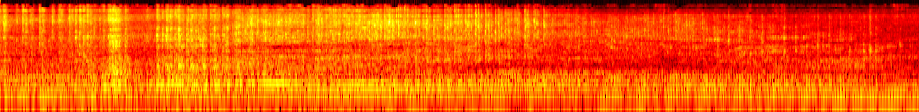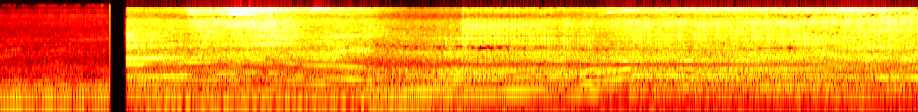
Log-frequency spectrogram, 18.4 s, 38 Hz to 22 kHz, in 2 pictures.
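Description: Cars idling in the drag-strip staging lanes with a steady V8 drone. After a sudden cut about ten seconds in, the LSX V8 in a Ford Ranger revs up and down again and again for its burnout on the strip.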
